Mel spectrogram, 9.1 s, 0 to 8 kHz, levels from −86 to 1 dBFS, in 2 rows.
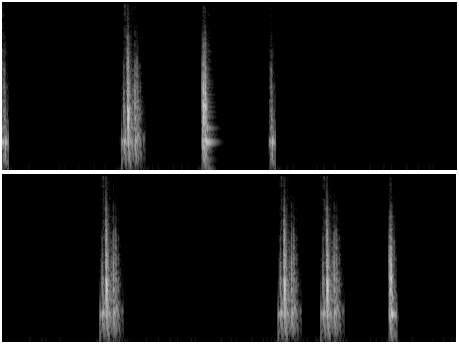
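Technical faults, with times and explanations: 2.08 to 2.70 s, call audio freeze: the sound stalls for about 0.6 s, likely because packets were held up and the jitter buffer ran dry. The last sound is stretched into a brief fading buzz, then about 0.49 s of silence. On the waveform this shows as a short tail decaying to a flat line. Playback resumes where it stopped, with nothing lost but about 0.6 s added delay.
8.41 to 9.08 s, jitter buffer speed-up: the audio runs at about 171% speed with pitch unchanged and sounds rushed. The receiver is draining the backlog by snipping many pitch-period-length pieces, roughly half a second in total. On a spectrogram the harmonics stay at the same height while events crowd closer together in time.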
